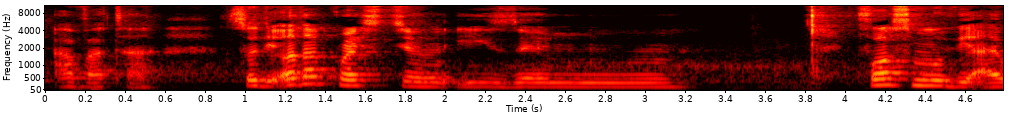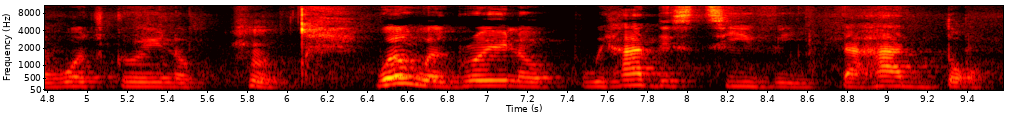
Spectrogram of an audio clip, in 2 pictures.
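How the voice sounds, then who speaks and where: A woman's voice: fairly low pitch, a little hiss or hum. A Nigerian woman in her thirties telling personal stories in a casual sit-down vlog, chatty and full of fillers. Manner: chatty, storytelling with frequent fillers. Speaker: vlogger.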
